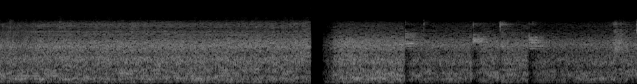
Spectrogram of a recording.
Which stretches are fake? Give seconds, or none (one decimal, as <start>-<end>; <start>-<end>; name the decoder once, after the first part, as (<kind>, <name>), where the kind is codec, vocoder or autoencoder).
none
